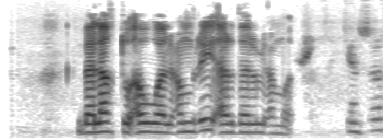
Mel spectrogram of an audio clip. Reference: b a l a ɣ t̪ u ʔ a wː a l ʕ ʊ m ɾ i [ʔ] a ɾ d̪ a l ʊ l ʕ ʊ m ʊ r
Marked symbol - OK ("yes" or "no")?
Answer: yes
